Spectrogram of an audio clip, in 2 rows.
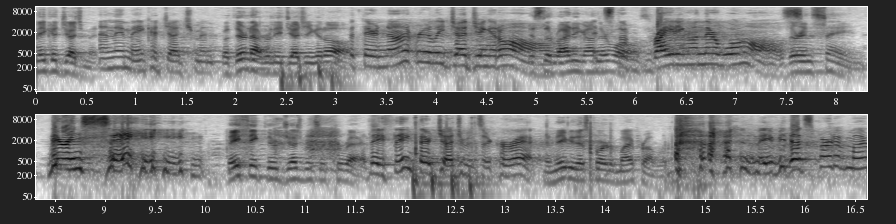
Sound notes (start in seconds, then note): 8.8 laughter; 14.6 laughter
